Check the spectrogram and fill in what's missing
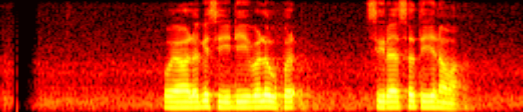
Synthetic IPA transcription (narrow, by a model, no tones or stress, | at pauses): ojaːʋləɡesiːɖiːʋələupə | siɾæsət̪ijenəʋa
